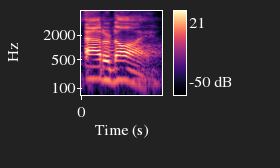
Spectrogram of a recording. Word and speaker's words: Adonai: If you're reading the version that's done accurately, it says capital L-O-R-D. And in actual fact, if you read it in the Hebrew, it's pronounced Adonai.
